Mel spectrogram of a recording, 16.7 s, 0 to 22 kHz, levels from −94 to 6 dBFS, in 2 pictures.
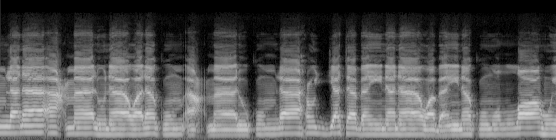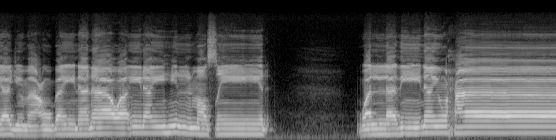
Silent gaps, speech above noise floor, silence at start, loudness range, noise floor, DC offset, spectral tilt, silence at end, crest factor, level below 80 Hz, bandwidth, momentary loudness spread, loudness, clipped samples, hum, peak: none; 39 dB; 0 s; 4 LU; -56 dBFS; under 0.1%; -5 dB/octave; 0 s; 12 dB; -56 dBFS; 12 kHz; 9 LU; -17 LUFS; under 0.1%; none; -6 dBFS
